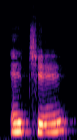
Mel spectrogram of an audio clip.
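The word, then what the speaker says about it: ecce: So two C's together, you will pronounce ch.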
